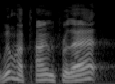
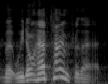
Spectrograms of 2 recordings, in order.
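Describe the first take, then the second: First: It is said in a Southern accent. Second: It is said in a plain accent.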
